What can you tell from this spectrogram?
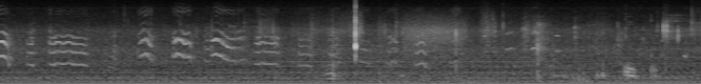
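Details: High, wavering squeaks in quick succession from two-week-old Eskie puppies taking their first steps, fading after a few seconds into soft rustling and a sharp click.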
